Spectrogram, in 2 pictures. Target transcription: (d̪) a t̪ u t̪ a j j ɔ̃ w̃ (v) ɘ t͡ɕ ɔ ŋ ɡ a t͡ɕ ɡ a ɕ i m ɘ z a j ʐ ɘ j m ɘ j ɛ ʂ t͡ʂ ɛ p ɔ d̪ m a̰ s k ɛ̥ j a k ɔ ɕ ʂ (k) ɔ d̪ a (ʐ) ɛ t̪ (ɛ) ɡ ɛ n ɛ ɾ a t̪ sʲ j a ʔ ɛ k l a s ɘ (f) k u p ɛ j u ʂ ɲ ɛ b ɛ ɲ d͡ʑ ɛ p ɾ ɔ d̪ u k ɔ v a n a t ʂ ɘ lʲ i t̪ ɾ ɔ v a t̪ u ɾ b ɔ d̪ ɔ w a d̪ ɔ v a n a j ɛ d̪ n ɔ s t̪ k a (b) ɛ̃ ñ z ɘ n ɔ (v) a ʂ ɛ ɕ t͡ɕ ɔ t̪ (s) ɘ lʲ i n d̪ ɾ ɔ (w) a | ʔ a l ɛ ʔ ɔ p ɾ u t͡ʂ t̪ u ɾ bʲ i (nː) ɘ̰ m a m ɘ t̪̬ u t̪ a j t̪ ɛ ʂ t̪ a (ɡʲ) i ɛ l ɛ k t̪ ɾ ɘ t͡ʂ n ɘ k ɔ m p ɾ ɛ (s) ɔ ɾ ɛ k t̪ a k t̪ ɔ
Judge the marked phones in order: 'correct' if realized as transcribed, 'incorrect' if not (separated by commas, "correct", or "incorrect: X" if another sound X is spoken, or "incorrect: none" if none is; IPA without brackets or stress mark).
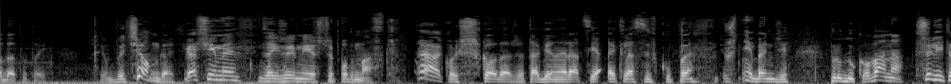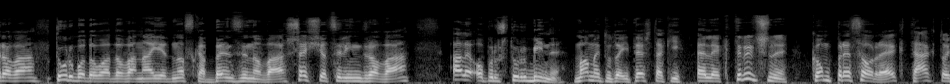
correct, correct, correct, correct, incorrect: a, correct, correct, correct, correct, incorrect: v, incorrect: n, incorrect: kʲ, correct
